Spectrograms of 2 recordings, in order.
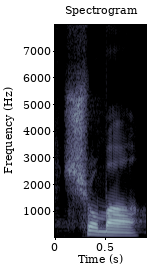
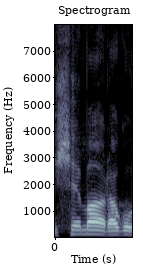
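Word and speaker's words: שְׁמַע: 쇼마 이시로에, 이스라엘아 들으라. 흔히 쉐마라고 우리가 하는 이 원어의 본래 발음은 쇼마이지요.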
